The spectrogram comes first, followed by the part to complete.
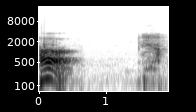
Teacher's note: glottal प्रकार की धमनिया यानी कि स्वर यंत्र मुखी धमनिया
